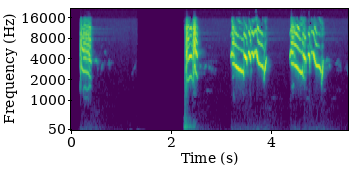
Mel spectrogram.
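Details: Morning song of a male white-rumped shama calling to others: four high, clear phrases of swooping, whistled and twittering notes, the later ones longer and richer, separated by short silences.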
